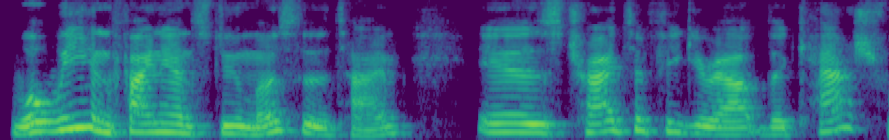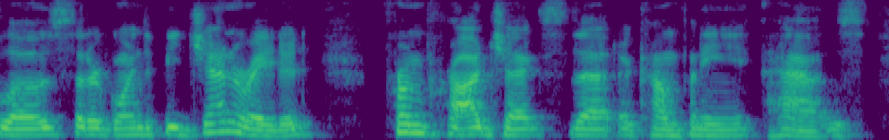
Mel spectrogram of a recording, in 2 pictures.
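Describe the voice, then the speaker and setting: Halting male finance lecturer. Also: a little high, a bit bright. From Brazil. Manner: halting, many fillers and restarts. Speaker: finance professor. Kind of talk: online masterclass lecture.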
